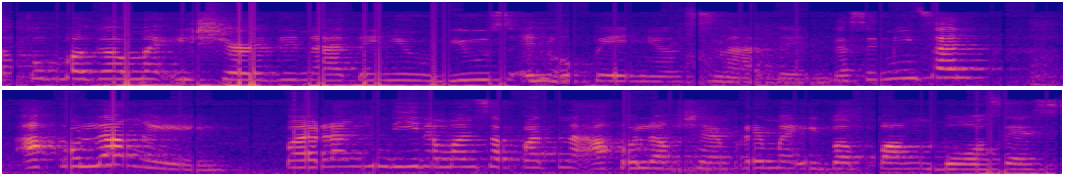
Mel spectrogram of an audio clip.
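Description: A woman hosting a casual live stream chat, bubbly and reading viewer comments aloud. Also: sits high. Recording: roomy and noisy.

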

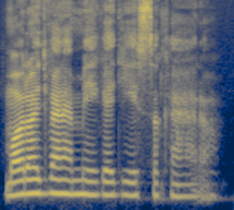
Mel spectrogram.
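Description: A woman voicing a generous, sorrowful statue prince who gives everything away, in a gentle storybook telling. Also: deep voice, level tone, dry recording, clean studio sound.

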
